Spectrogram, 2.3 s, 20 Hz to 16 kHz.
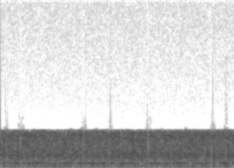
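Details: Honey bees of a reproductive swarm settling into a swarm trap at Painted Peacock Manor, 04/07/21, make a continuous thick drone, many wingbeats blending into one even hum.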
